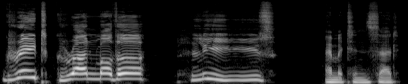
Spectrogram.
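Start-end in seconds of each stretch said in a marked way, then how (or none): 0.0-2.8 slow, wounded plea; stung and pleading; shocked and hurt. Acted. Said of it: "sounding shocked and hurt".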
